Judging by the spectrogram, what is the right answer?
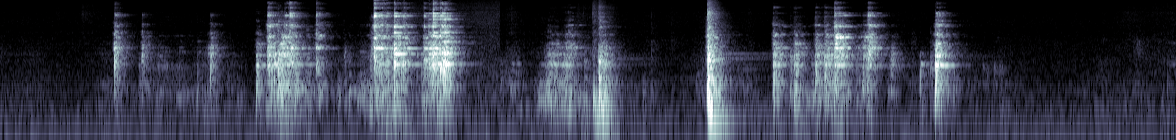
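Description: Metal weight plates clinking and clanking against each other and a dumbbell handle as they are handled, in a run of sharp strikes with one harder knock about five seconds in; the clinking stops about a second before the end.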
